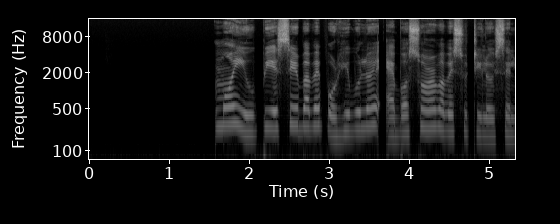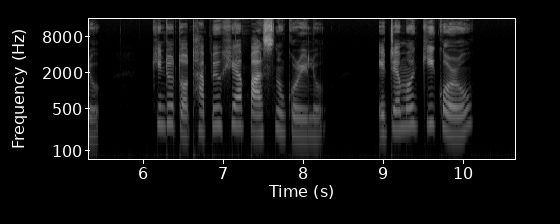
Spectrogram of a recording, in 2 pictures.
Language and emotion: Assamese, sad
